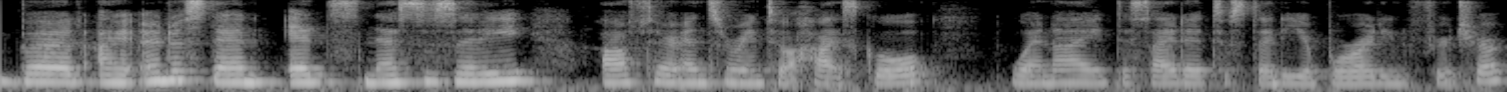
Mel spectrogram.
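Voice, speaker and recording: A woman with a Chinese accent talks at a moderate pace and medium pitch, somewhat breathy. Her intonation stays monotone and flat. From China, Shanghai. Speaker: design student. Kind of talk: self-introduction. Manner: halting.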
